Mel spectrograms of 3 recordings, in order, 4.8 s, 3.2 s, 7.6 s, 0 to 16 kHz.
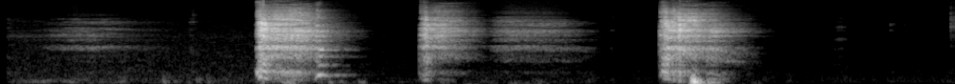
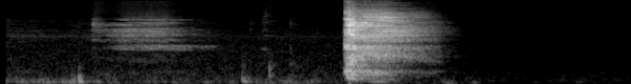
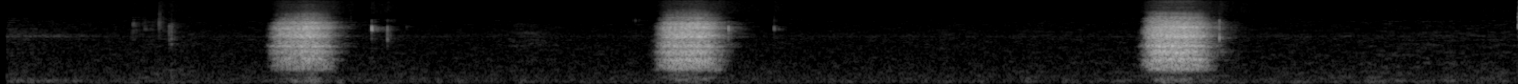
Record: {"three_cough_length": "4.8 s", "three_cough_amplitude": 32766, "three_cough_signal_mean_std_ratio": 0.29, "cough_length": "3.2 s", "cough_amplitude": 32768, "cough_signal_mean_std_ratio": 0.21, "exhalation_length": "7.6 s", "exhalation_amplitude": 6460, "exhalation_signal_mean_std_ratio": 0.27, "survey_phase": "beta (2021-08-13 to 2022-03-07)", "age": "18-44", "gender": "Female", "wearing_mask": "No", "symptom_abdominal_pain": true, "symptom_diarrhoea": true, "smoker_status": "Never smoked", "respiratory_condition_asthma": false, "respiratory_condition_other": false, "recruitment_source": "REACT", "submission_delay": "0 days", "covid_test_result": "Negative", "covid_test_method": "RT-qPCR"}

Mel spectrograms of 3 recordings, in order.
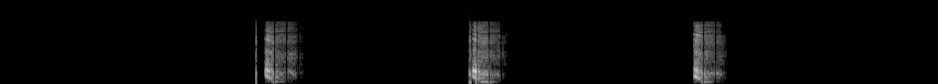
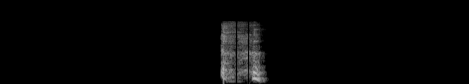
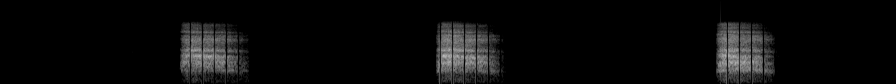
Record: {"three_cough_length": "9.4 s", "three_cough_amplitude": 24117, "three_cough_signal_mean_std_ratio": 0.16, "cough_length": "4.7 s", "cough_amplitude": 11289, "cough_signal_mean_std_ratio": 0.19, "exhalation_length": "9.0 s", "exhalation_amplitude": 12474, "exhalation_signal_mean_std_ratio": 0.3, "survey_phase": "beta (2021-08-13 to 2022-03-07)", "age": "45-64", "gender": "Female", "wearing_mask": "No", "symptom_fatigue": true, "symptom_headache": true, "symptom_change_to_sense_of_smell_or_taste": true, "symptom_onset": "7 days", "smoker_status": "Never smoked", "respiratory_condition_asthma": false, "respiratory_condition_other": false, "recruitment_source": "Test and Trace", "submission_delay": "2 days", "covid_test_result": "Positive", "covid_test_method": "ePCR"}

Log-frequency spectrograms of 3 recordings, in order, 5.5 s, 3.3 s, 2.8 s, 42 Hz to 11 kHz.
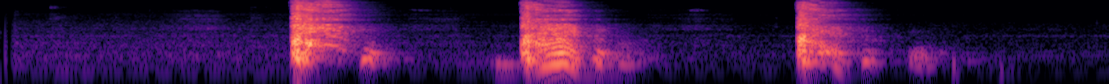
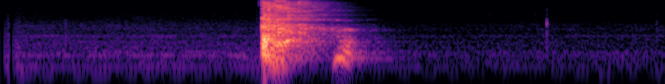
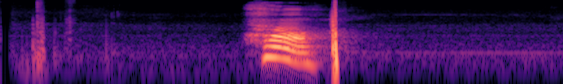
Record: {"three_cough_length": "5.5 s", "three_cough_amplitude": 32712, "three_cough_signal_mean_std_ratio": 0.27, "cough_length": "3.3 s", "cough_amplitude": 32061, "cough_signal_mean_std_ratio": 0.19, "exhalation_length": "2.8 s", "exhalation_amplitude": 28582, "exhalation_signal_mean_std_ratio": 0.25, "survey_phase": "beta (2021-08-13 to 2022-03-07)", "age": "65+", "gender": "Female", "wearing_mask": "No", "symptom_none": true, "smoker_status": "Never smoked", "respiratory_condition_asthma": false, "respiratory_condition_other": false, "recruitment_source": "REACT", "submission_delay": "6 days", "covid_test_result": "Negative", "covid_test_method": "RT-qPCR", "influenza_a_test_result": "Negative", "influenza_b_test_result": "Negative"}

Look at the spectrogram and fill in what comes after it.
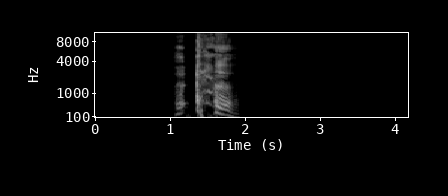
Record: {"cough_length": "4.2 s", "cough_amplitude": 23463, "cough_signal_mean_std_ratio": 0.28, "survey_phase": "beta (2021-08-13 to 2022-03-07)", "age": "65+", "gender": "Male", "wearing_mask": "Yes", "symptom_runny_or_blocked_nose": true, "symptom_fatigue": true, "symptom_loss_of_taste": true, "symptom_other": true, "smoker_status": "Ex-smoker", "respiratory_condition_asthma": false, "respiratory_condition_other": false, "recruitment_source": "Test and Trace", "submission_delay": "2 days", "covid_test_result": "Positive", "covid_test_method": "RT-qPCR", "covid_ct_value": 25.5, "covid_ct_gene": "ORF1ab gene"}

